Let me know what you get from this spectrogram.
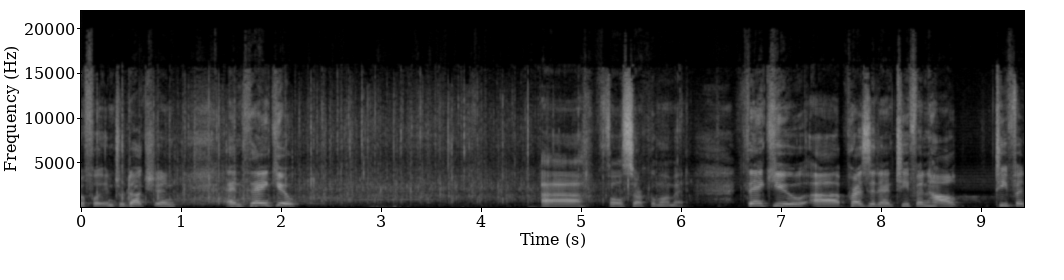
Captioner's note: applause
